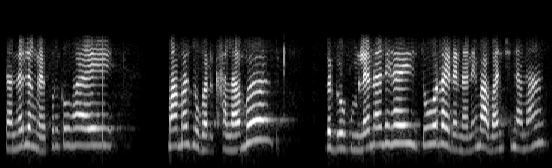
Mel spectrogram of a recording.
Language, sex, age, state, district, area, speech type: Bodo, female, 18-30, Assam, Chirang, rural, conversation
